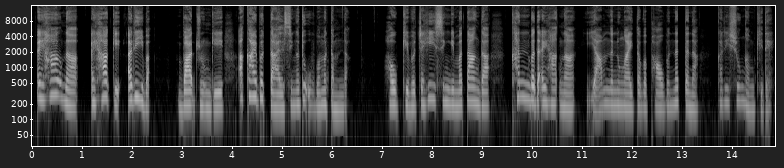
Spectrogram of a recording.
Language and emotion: Manipuri, sad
